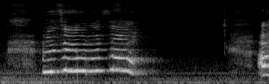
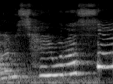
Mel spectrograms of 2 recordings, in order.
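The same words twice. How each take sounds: First: Very high, drawn-out repeat of the reveal; dramatic squeal. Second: Quick, rising high on the last words; dramatic build-up. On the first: Vlogger repeats her teaser to viewers in a high, dramatic squeal. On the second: Vlogger teases her discovery to viewers, dramatic and rising. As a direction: tease the reveal, voice climbing high and louder. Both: Real, not acted.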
